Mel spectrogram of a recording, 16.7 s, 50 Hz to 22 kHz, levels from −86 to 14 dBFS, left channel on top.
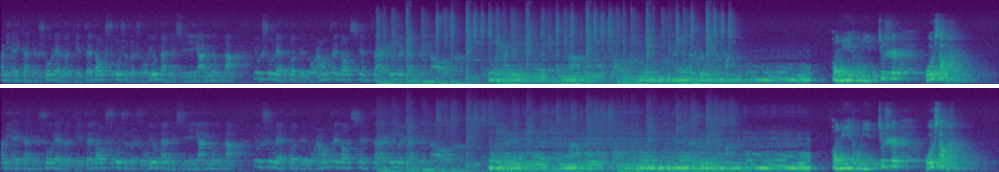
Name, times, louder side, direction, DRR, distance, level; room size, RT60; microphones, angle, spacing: voice 1, 0.0-7.6 8.1-10.7 11.2-12.5, left 1 dB, 20° left, 1 dB, 1.0 m, -35 dB
Drum kit, 6.3-12.2, left 2 dB, 55° left, 1.3 m, -36 dB
sound 1, 8.1-13.5, right 5 dB, 60° right, 0.3 m, -25 dB
voice 2, 13.9-15.9, equal, 15° right, 0 dB, 2.1 m, -22 dB
21.5 x 12.0 x 2.9 m, 1.3 s
head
